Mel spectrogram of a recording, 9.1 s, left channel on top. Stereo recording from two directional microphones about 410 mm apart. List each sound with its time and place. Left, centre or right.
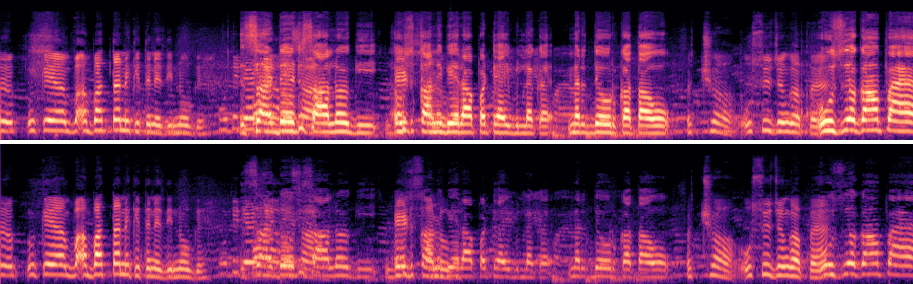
0.0 s speech: centre
2.6 s speech: left
7.1 s speech: centre
8.3 s speech: left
